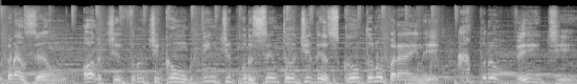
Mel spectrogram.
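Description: Over background music, a man speaks very slowly. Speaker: announcer. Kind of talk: TV sponsorship spot read.

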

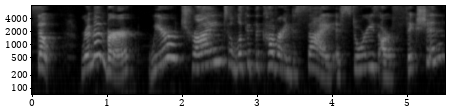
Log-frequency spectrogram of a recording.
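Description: A woman talks fairly slowly. Nothing much is heard behind her. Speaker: teacher. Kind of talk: storytime lesson for children. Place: home room. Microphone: camera far.

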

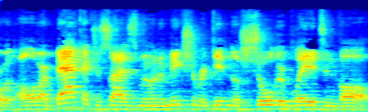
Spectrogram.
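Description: A man is heard with audible room echo. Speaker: personal trainer. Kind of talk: tutorial. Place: gym. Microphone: camera far.

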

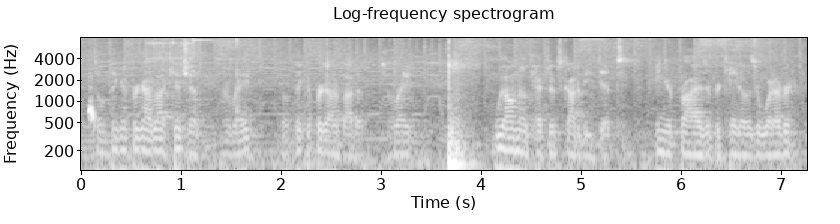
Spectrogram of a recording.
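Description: Loud music plays in the background as a man speaks at a very fast pace. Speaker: food challenge creator. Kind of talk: casual vlog chat. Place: kitchen.

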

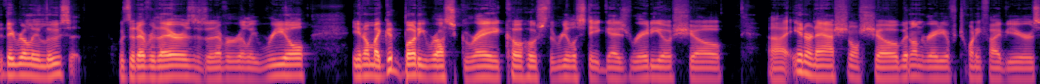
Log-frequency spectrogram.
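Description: A man talks at a moderate pace with ordinary pitch variation. The sound is dry with no echo, and the background is quiet. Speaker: investment company host. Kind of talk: commentary. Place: home room. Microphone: studio mic.

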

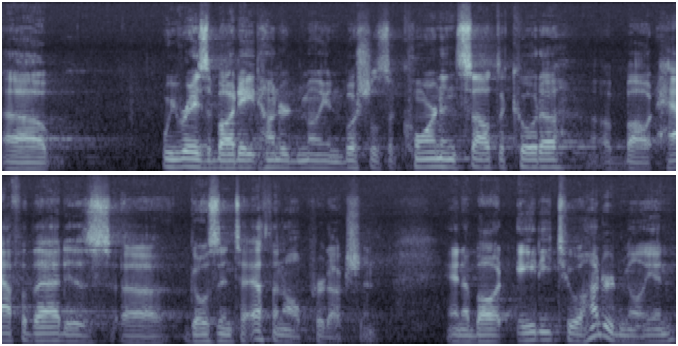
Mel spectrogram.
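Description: The man speaks at a moderate pace. His intonation stays fairly even. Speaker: panelist. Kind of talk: panel answer. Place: stage. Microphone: handheld.

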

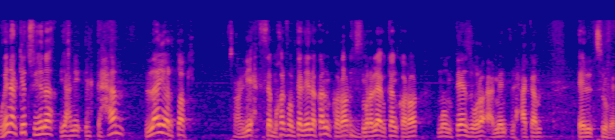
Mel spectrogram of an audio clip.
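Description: Fairly quick and medium-pitched, a man speaks in a dark, mellow tone with very wide pitch swings. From Egypt. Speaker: refereeing analyst. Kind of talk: TV match analysis. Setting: studio. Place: studio.

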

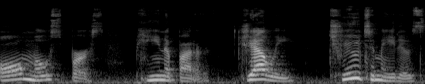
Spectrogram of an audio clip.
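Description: It's a natural reading voice throughout.

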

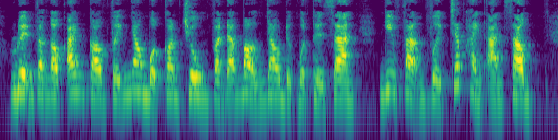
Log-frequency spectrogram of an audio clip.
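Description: The recording is very clean, with a silent background. A woman with an unremarkable speaking voice talks at a fairly high pitch with ordinary pitch variation. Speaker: news narrator. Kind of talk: news reading. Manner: formal.

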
